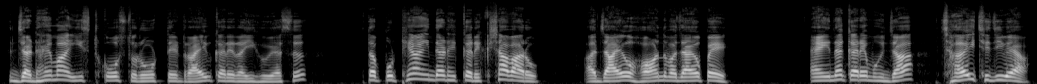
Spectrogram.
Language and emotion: Sindhi, angry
